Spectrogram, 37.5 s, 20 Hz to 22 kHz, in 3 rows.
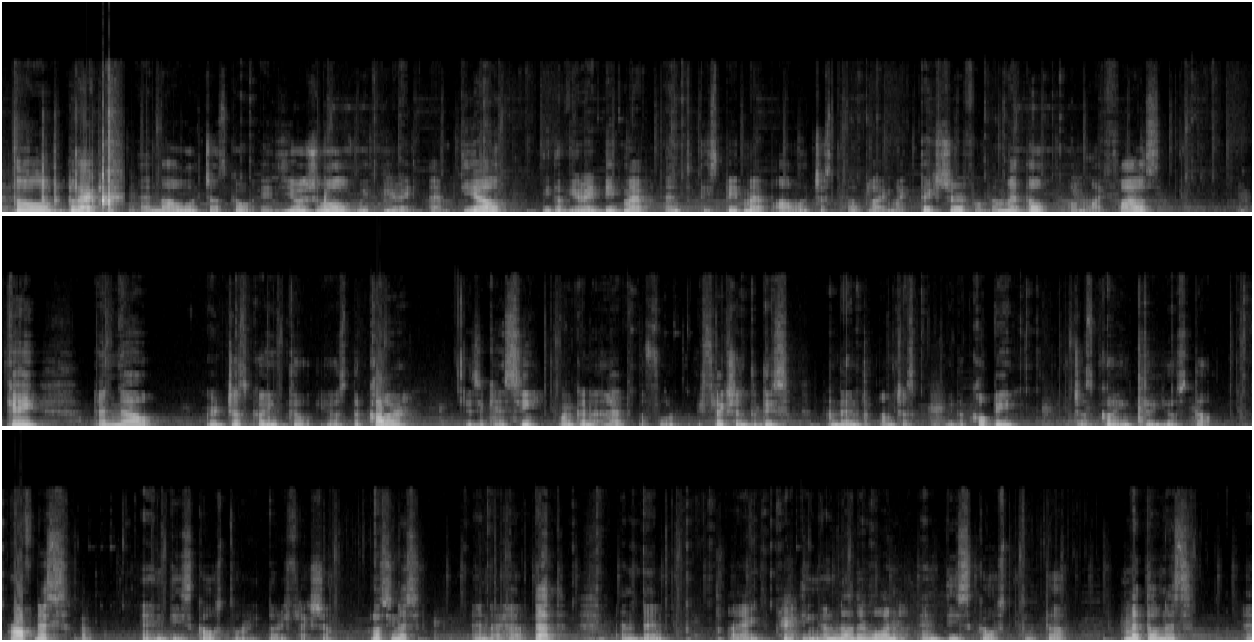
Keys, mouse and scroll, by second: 0.0-1.4 typing, 2.4 click, 3.7 click, 4.6 click, 6.7 click, 8.5 click, 8.6 click, 9.3 click, 9.9 click, 10.3 click, 10.5 click, 11.8 click, 12.0 click, 13.5 right click, 14.8 click, 18.6 click, 19.8 click, 20.2 click, 20.8 shift+click, 21.4 click, 21.6 click, 22.7 click, 22.8 click, 23.5 scroll down 1, 24.2 click, 24.8 click, 25.0 click, 26.2 click, 29.6 click, 30.7 click, 31.3 click, 31.8 shift+click, 32.5 click, 32.7 click, 33.6 click.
